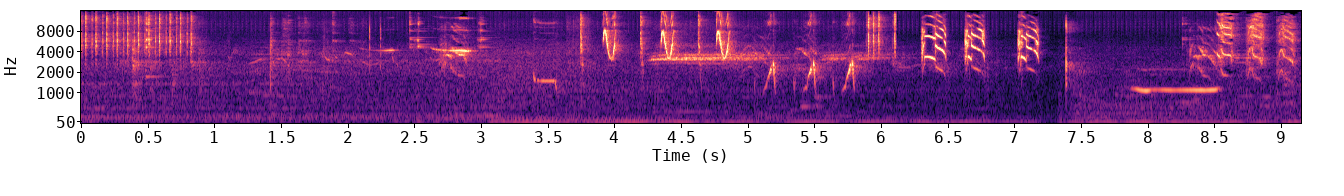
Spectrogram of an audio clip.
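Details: Caged parrot eating corn in its cage; scattered short, sharp high squawks and thin whistled notes over a steady low background hum, with a brief falling whistle near the end.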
